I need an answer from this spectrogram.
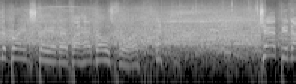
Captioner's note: chuckles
